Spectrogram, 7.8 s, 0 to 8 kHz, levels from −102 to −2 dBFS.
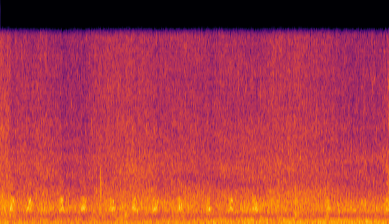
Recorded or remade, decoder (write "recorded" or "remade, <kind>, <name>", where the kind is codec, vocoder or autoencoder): remade, vocoder, Vocos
